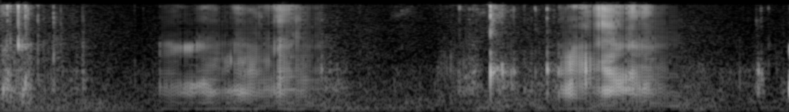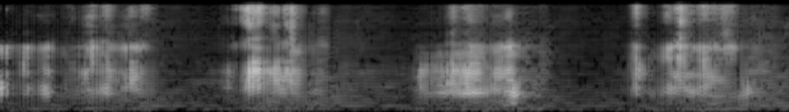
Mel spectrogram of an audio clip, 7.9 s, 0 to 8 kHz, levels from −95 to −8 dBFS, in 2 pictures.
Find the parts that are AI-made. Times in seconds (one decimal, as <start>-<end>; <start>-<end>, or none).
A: 0.8-1.6; 2.8-3.4; 4.0-7.9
